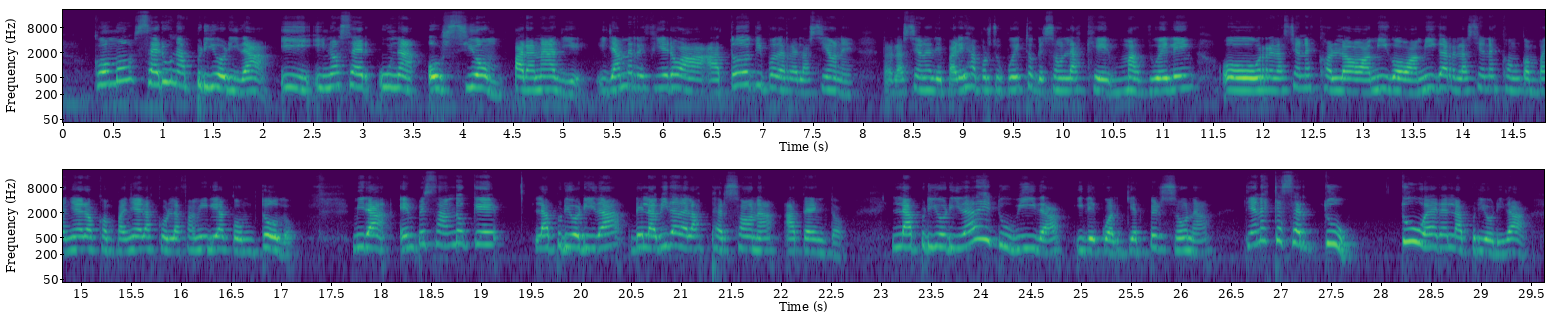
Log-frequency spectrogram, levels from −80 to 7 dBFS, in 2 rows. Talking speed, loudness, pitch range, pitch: 160 wpm, -23 LUFS, 240-295 Hz, 265 Hz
